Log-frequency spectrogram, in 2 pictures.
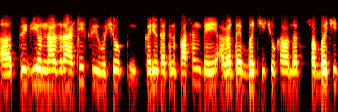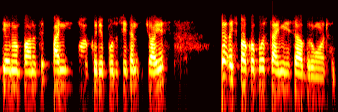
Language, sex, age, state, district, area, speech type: Kashmiri, male, 30-45, Jammu and Kashmir, Srinagar, urban, conversation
